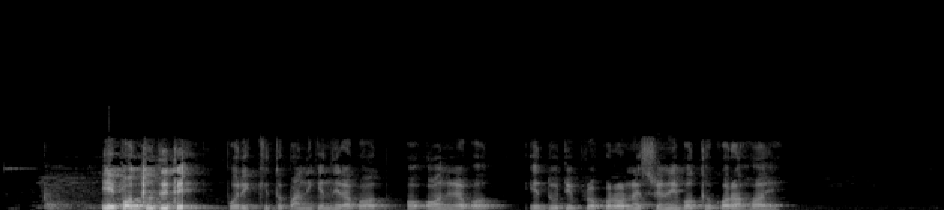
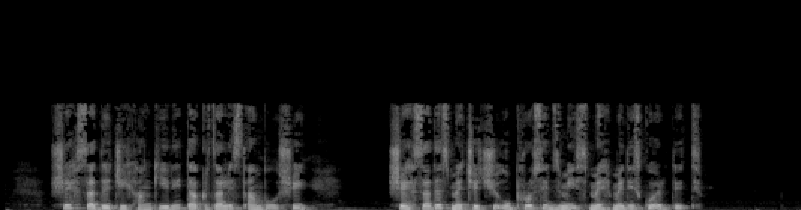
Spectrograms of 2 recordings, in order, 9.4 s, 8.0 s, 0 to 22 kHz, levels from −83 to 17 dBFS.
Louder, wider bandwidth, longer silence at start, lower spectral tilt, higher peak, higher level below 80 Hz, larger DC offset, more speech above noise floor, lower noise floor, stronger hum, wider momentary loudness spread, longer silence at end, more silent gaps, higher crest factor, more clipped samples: about the same, -22 LUFS vs -22 LUFS; second, 7.8 kHz vs 11.5 kHz; about the same, 0.45 s vs 0.55 s; about the same, -5.5 dB/octave vs -4.5 dB/octave; first, 0 dBFS vs -6 dBFS; about the same, -62 dBFS vs -64 dBFS; neither; first, 58 dB vs 43 dB; first, -81 dBFS vs -64 dBFS; neither; first, 20 LU vs 9 LU; first, 1.65 s vs 1 s; neither; first, 24 dB vs 18 dB; neither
